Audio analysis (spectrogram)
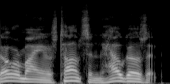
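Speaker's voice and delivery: ordinary talk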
